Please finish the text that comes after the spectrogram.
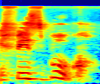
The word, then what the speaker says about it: Facebook: You don't say Facebook. Okay, so you have to stress the word on the first syllable by saying Facebook.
